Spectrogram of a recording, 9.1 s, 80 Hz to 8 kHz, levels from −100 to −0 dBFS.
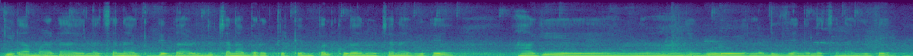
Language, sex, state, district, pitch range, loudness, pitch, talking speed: Kannada, female, Karnataka, Shimoga, 155-165 Hz, -21 LUFS, 160 Hz, 105 wpm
